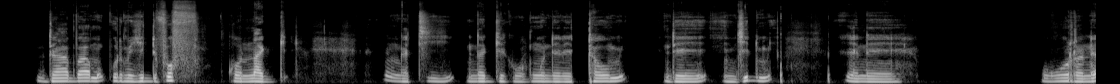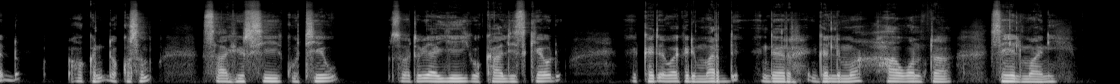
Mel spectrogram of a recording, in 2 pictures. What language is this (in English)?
Fula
